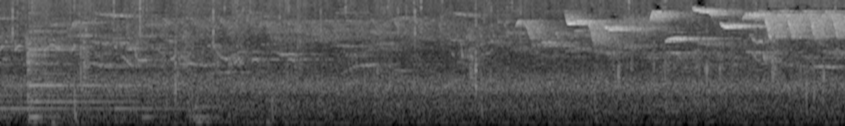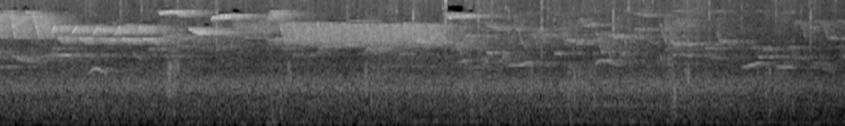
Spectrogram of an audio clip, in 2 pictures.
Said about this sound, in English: So the birds are so amazing this morning, I thought you might appreciate just listening to them instead of me for once.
